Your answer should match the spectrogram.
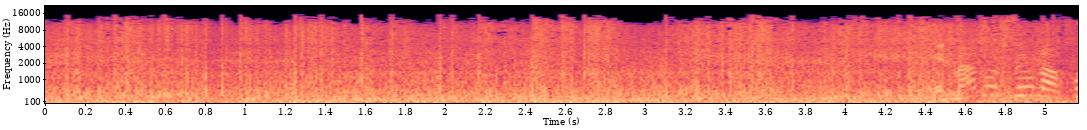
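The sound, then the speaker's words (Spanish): A dense, relentless barrage of firecracker bangs from a mascletà, the Valencian firecracker display, crackles continuously like rapid gunfire, loud, with faint whistling pops rising near the end. “se dispare en el Puente del Rey la primera mascleta en Madrid capital”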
